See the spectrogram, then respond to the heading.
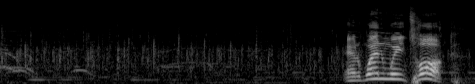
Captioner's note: cheers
